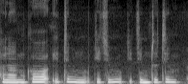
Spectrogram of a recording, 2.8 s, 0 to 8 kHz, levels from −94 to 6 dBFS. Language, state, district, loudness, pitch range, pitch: Sumi, Nagaland, Kohima, -15 LUFS, 220-245 Hz, 235 Hz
